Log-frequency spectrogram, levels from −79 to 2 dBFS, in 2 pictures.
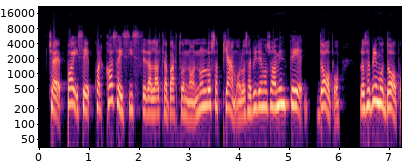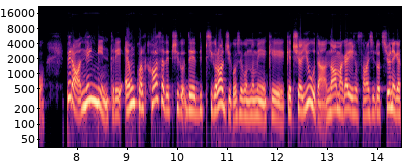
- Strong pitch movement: Yes, wide, 6.5 semitones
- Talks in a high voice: Yes, high, 195 Hz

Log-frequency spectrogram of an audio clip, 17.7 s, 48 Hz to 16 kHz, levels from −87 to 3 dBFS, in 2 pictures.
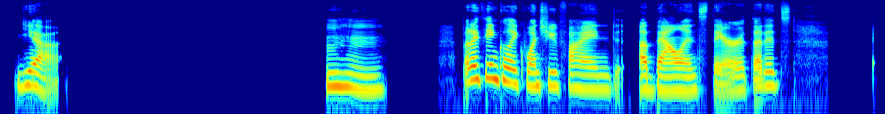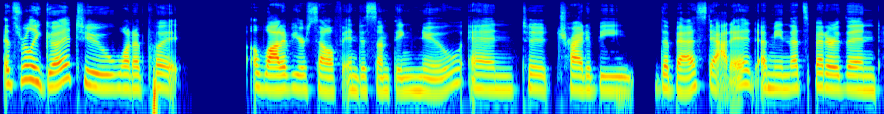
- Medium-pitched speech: Yes, medium, 175 Hz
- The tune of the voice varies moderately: Yes, average, 3.1 semitones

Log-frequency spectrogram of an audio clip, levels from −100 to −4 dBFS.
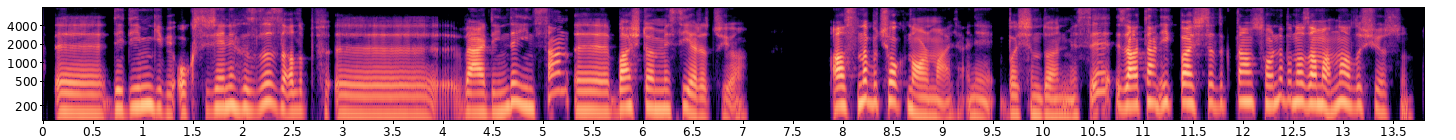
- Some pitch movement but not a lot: No, wide, 5.7 semitones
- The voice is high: No, medium, 180 Hz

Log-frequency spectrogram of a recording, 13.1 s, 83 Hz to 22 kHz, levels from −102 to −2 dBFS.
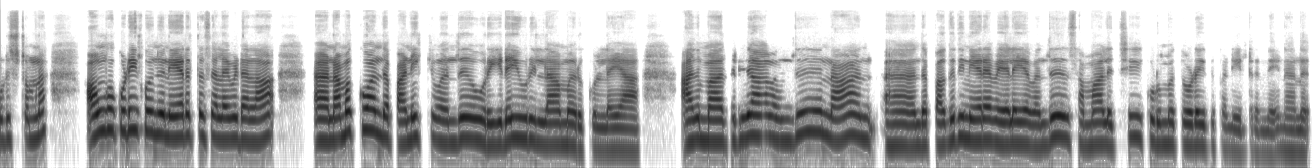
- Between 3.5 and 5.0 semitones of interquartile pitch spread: Yes, average, 4.2 semitones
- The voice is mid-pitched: No, high, 210 Hz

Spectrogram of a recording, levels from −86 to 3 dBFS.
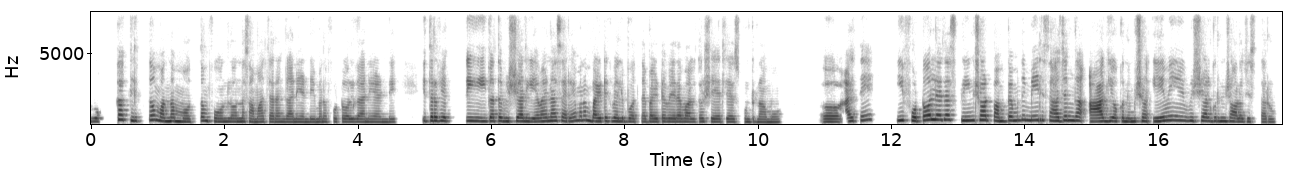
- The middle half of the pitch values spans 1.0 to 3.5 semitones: No, average, 4.2 semitones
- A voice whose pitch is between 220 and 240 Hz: Yes, high, 230 Hz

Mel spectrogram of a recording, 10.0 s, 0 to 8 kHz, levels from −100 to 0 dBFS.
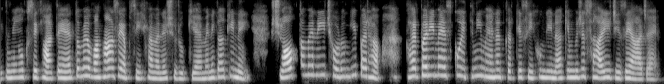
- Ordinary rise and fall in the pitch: Yes, average, 3.9 semitones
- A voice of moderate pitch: No, very high, 250 Hz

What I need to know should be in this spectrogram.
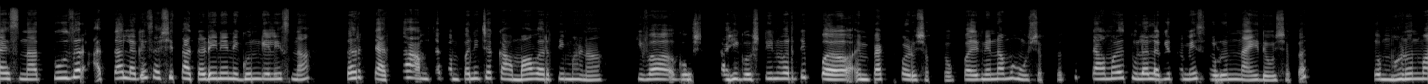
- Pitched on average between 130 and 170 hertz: No, high, 245 Hz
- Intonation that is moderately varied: No, narrow, 2.2 semitones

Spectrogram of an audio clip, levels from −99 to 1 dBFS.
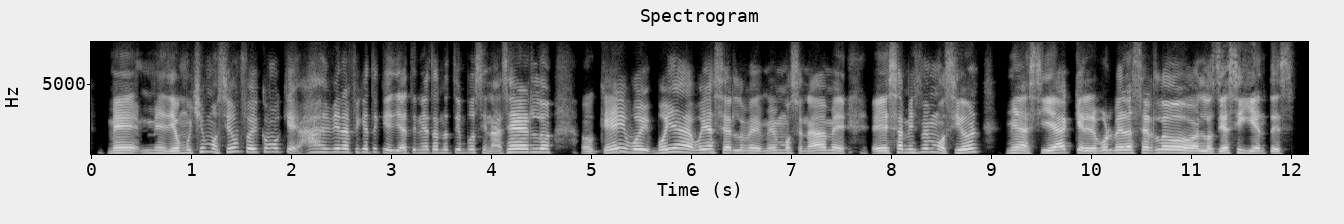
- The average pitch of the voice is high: Yes, high, 205 Hz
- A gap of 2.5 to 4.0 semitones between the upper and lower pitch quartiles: No, average, 4.4 semitones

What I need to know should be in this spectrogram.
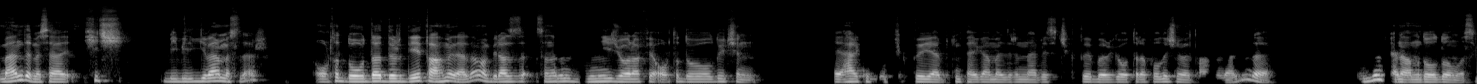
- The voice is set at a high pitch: No, low, 125 Hz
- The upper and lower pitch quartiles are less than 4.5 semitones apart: Yes, average, 2.9 semitones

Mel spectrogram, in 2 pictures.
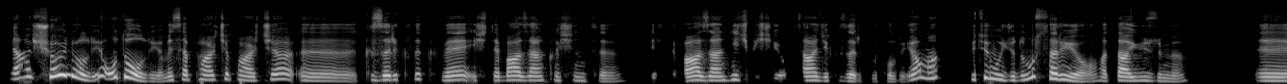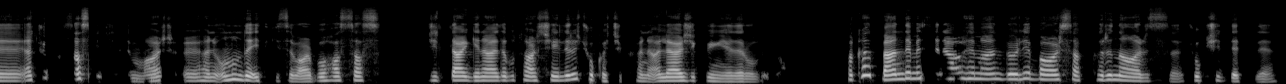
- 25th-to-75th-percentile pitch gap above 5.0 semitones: Yes, wide, 5.6 semitones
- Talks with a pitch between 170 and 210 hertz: Yes, high, 190 Hz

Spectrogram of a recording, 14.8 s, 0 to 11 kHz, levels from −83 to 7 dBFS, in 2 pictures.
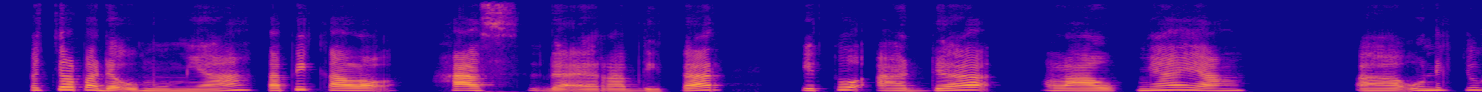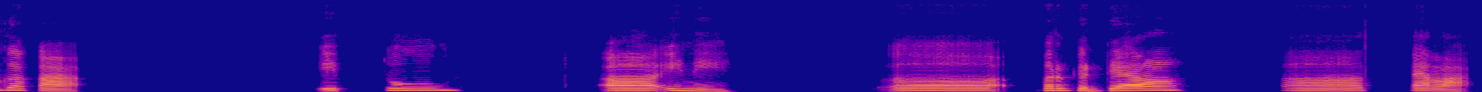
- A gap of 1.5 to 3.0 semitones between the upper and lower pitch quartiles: No, average, 3.5 semitones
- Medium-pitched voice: No, high, 215 Hz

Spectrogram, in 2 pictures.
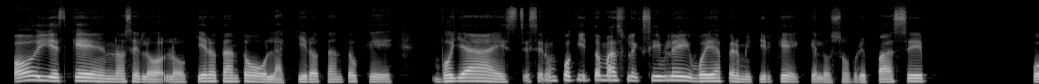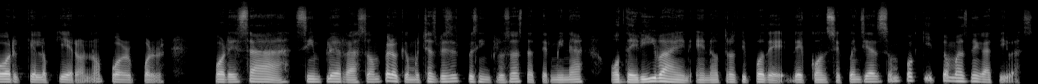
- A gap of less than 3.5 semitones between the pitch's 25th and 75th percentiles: No, average, 4.3 semitones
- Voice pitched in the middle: No, low, 125 Hz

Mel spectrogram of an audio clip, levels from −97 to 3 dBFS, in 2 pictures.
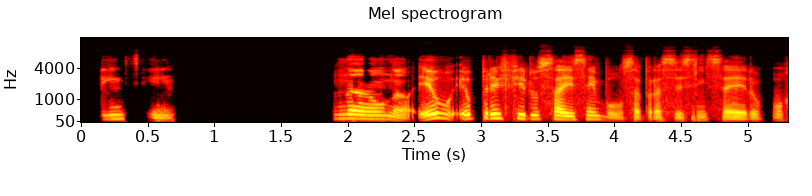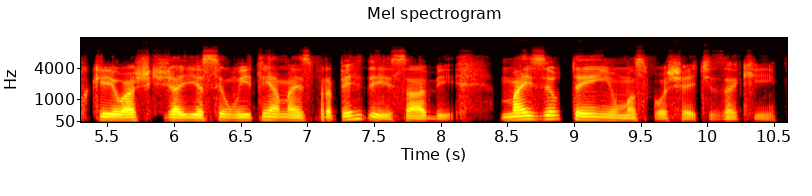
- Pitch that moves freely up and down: Yes, wide, 7.1 semitones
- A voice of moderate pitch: No, low, 120 Hz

